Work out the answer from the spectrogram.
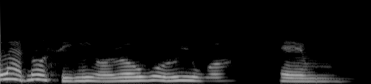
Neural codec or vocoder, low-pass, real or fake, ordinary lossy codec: vocoder, 44.1 kHz, 128 mel bands every 256 samples, BigVGAN v2; 3.6 kHz; fake; none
